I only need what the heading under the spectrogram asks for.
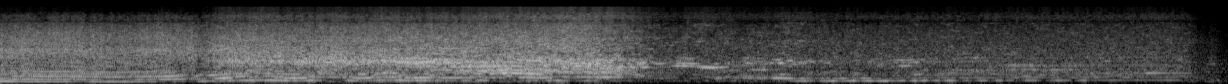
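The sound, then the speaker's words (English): Roar of a pulling tractor powered by two 14-71 supercharged, alcohol-injected Chrysler Hemi engines at a tractor pull, a loud, sustained droning howl with wavering pitch that later drops to a lower, quieter rumble. “This one used to have three blown Chevys. Now it's got two 1471 supercharged alcohol injected Chrysler Hemi.”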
